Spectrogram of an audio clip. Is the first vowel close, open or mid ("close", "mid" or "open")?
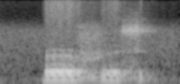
mid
